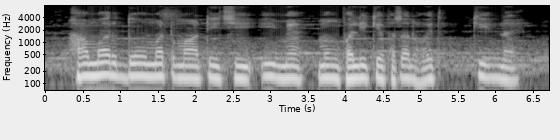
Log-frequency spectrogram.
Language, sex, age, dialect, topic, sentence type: Maithili, male, 18-24, Bajjika, agriculture, question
